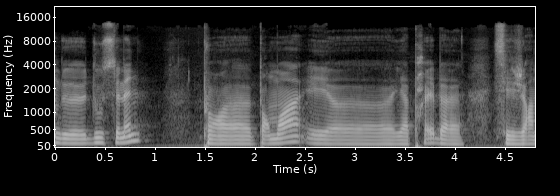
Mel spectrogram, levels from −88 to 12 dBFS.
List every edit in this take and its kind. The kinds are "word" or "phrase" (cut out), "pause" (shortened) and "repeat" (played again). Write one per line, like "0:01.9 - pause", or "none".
none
